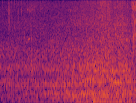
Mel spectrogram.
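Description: A small car driving past on an asphalt road: engine and tyre noise grow steadily louder as it approaches and are loudest about a second and a half in as it passes.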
